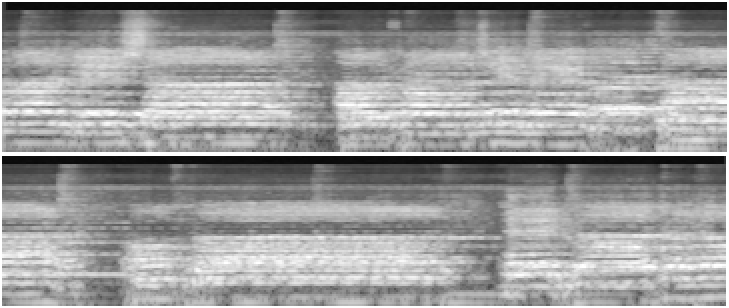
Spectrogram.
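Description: Background music of voices singing together in long held phrases over a steady low bass, with short breaks between phrases.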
